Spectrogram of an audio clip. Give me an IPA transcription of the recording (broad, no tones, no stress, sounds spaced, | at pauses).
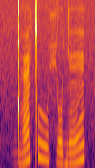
ɡ͡ǃ æ̃ ǀ uː ç o ɟ ẽ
